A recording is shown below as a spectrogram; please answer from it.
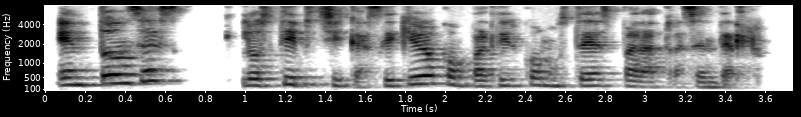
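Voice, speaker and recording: A woman's voice: fairly high pitch, animated, brisk, darkish tone. A woman, a guest in a conversational podcast interview, giving earnest advice and often tagging her sentences with questions and "este" fillers. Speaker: guest speaker on impostor syndrome.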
